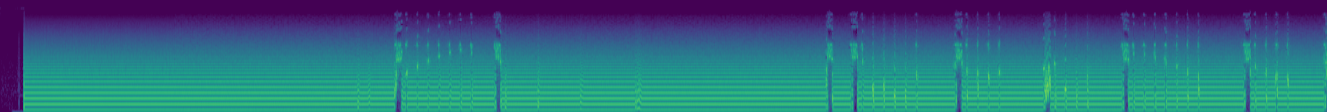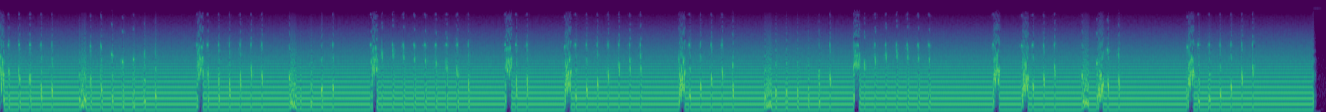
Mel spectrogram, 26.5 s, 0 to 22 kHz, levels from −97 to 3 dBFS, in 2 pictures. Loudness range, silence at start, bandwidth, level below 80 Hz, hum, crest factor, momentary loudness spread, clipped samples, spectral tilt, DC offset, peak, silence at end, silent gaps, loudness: 2 LU; 0.25 s; 9.8 kHz; -60 dBFS; none; 16 dB; 3 LU; under 0.1%; -6.5 dB/octave; under 0.1%; -8 dBFS; 0.15 s; none; -25 LUFS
